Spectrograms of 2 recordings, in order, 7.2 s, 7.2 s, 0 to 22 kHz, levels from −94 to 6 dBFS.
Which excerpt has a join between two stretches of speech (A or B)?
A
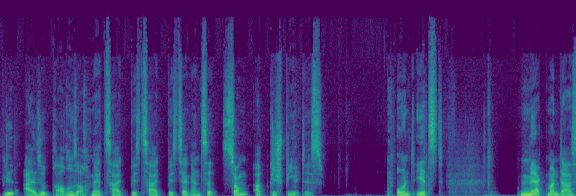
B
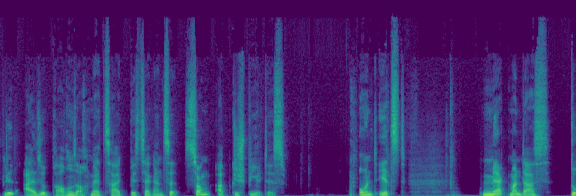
A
